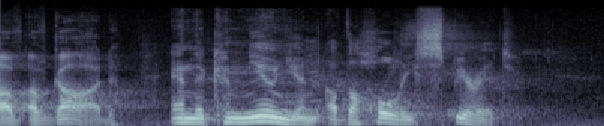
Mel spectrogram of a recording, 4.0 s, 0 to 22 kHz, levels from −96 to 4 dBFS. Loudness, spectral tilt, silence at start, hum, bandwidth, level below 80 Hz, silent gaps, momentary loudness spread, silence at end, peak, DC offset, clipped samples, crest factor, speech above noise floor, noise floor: -26 LUFS; -6 dB/octave; 0 s; none; 16.5 kHz; -58 dBFS; none; 13 LU; 0.65 s; -10 dBFS; under 0.1%; under 0.1%; 16 dB; 34 dB; -59 dBFS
